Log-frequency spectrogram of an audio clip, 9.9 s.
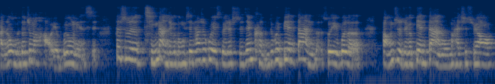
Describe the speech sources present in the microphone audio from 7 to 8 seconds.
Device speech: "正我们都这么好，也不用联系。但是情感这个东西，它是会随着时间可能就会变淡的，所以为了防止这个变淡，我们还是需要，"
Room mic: echo only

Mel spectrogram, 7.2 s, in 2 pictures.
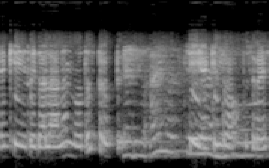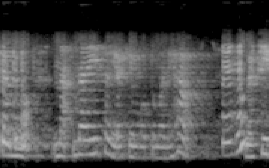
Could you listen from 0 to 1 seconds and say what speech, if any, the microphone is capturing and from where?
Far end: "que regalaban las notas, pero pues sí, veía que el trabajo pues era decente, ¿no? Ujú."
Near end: echo only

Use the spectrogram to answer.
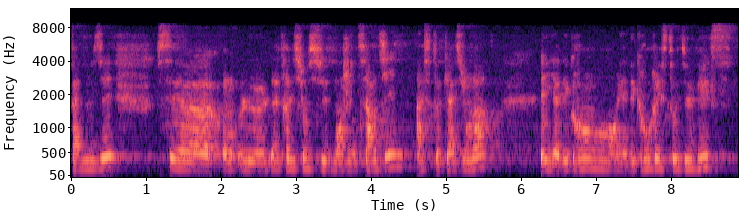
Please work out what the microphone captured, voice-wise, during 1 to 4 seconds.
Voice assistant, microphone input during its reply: echo only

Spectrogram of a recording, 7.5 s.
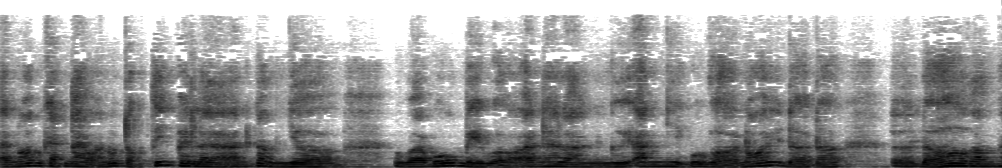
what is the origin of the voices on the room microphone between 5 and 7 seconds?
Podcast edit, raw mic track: user only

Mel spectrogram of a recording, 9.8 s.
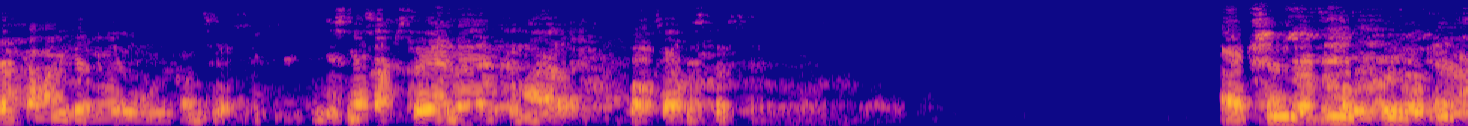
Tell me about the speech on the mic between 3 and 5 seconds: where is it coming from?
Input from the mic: echo only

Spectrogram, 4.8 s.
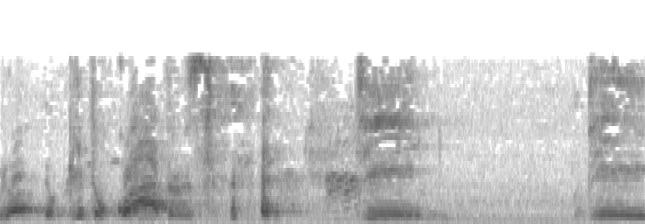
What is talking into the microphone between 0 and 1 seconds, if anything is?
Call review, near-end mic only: echo only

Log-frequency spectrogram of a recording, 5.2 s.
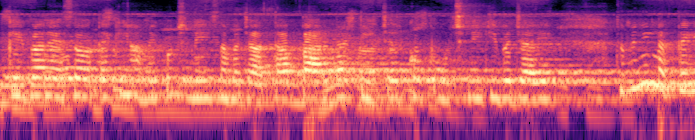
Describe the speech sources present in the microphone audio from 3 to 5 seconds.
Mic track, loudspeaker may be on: both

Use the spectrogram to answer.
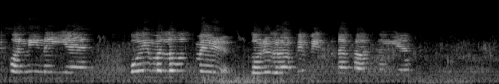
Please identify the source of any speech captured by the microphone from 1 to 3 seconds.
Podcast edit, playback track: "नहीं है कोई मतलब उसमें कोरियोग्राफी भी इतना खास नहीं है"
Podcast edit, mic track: echo only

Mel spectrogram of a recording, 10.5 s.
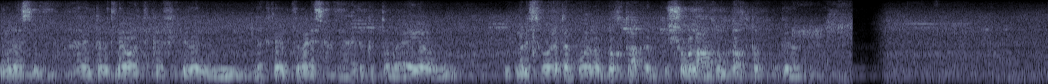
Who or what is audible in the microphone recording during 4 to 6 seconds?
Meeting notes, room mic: echo only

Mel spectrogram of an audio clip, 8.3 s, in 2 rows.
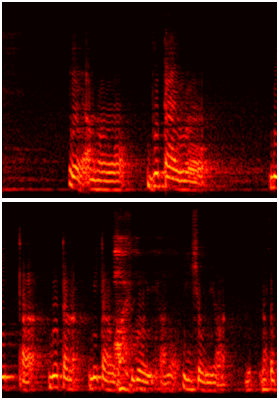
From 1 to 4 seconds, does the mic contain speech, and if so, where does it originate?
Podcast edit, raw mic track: echo only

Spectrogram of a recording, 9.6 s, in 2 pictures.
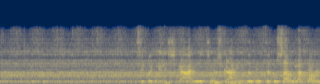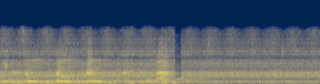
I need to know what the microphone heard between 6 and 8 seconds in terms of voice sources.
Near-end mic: echo only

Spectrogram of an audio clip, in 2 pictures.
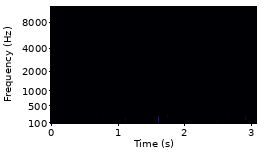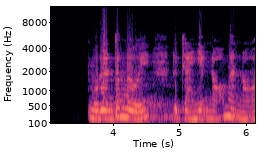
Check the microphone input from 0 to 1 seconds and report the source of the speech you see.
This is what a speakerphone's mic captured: neither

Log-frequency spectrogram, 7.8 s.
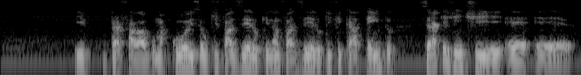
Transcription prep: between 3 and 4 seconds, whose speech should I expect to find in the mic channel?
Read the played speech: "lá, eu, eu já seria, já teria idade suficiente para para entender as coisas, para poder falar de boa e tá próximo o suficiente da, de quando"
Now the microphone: user only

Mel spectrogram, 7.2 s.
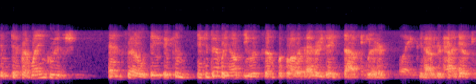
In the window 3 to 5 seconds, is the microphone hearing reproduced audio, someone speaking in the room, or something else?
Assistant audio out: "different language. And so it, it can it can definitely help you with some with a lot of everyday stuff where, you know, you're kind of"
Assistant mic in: both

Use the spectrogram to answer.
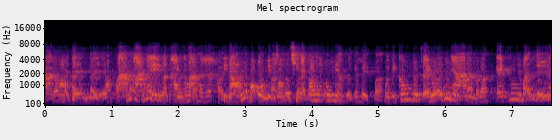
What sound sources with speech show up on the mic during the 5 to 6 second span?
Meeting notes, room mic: echo only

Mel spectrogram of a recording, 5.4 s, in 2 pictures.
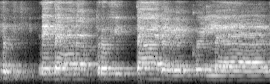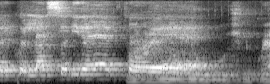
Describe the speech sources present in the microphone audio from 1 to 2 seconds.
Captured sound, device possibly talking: echo only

